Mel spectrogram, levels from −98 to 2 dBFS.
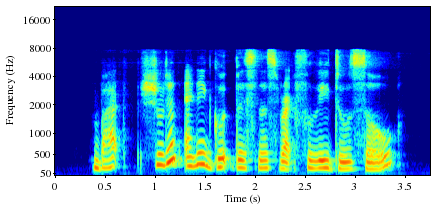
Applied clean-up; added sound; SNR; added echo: neural mask model DeepFilterNet 3.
